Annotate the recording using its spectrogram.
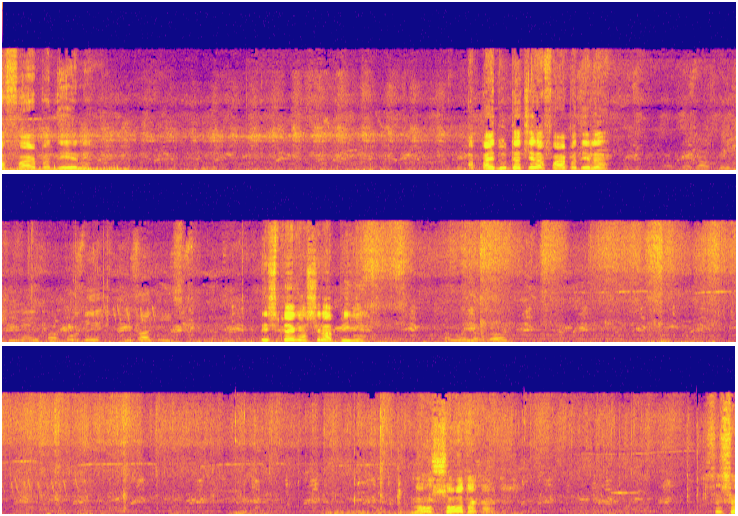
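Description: An older man talks calmly close by, outdoors.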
